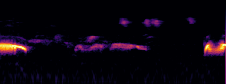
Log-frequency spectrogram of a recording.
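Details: Spotted dove used as a decoy, calling in the morning to provoke wild males: a loud, low throaty coo opens, soft wavering cooing notes follow, then a clipped coo begins at the end.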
